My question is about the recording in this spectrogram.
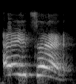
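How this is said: It is shouted loudly. "Shall we shout it?"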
